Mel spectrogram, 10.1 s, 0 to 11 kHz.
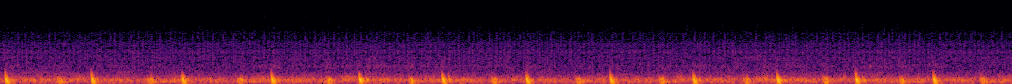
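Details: ASMR sleep-aid recording of heart and breathing sounds: steady low heartbeat thumps at about 70 per minute over a soft background hum; a normal heartbeat.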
